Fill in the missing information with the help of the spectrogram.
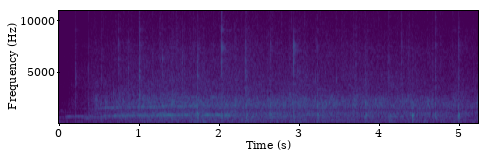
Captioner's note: audience applauding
